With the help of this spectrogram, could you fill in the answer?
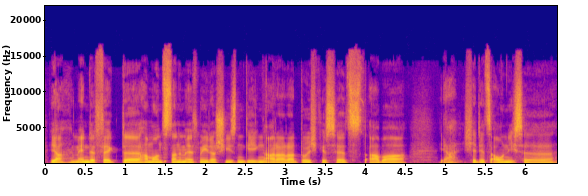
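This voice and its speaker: A man in his thirties from Germany, a football player answering interview questions in a relaxed, hesitant way with frequent fillers. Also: low voice, brisk, clear, resonant tone, no room sound, studio quality. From Germany, near Nuremberg. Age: 30s.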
